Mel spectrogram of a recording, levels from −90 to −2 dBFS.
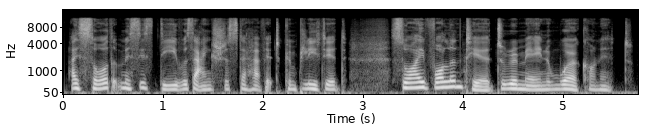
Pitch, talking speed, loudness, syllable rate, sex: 150 Hz, 210 wpm, -18 LUFS, 5.3 syllables/s, female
